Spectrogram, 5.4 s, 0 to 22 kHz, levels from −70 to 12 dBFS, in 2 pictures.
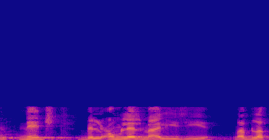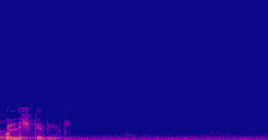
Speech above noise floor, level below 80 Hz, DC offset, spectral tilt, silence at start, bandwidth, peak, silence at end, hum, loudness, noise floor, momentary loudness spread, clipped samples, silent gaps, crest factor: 29 dB; -62 dBFS; under 0.1%; -10 dB/octave; 0 s; 5.4 kHz; -2 dBFS; 2 s; none; -21 LUFS; -50 dBFS; 14 LU; under 0.1%; none; 20 dB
